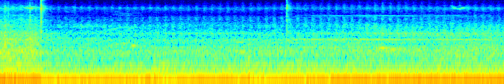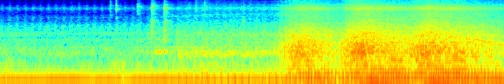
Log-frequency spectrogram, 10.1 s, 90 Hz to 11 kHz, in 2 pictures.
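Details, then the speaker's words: 2018 Honda Vario 150 scooter after cleaning the starter relay contacts with carb cleaner (it previously would not crank, relay only clicked): fires promptly, steady low idle hum, picks up cleanly near the end; starting fault fixed, normal start and idle. "matikan terdengar Mas Bro statennya alhamdulillah sudah bisa sekali lagi oke Alhamdulillah permasalahannya sudah beres sekarang kita matikan"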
